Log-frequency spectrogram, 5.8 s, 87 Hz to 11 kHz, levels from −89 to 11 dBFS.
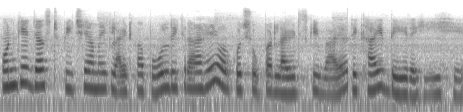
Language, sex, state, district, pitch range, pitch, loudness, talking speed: Hindi, female, Bihar, Kishanganj, 200-250 Hz, 230 Hz, -23 LUFS, 225 wpm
